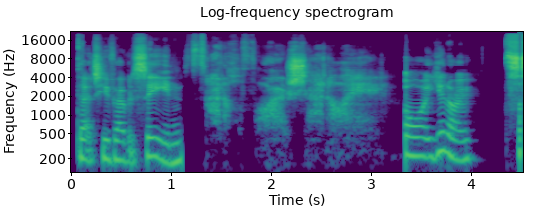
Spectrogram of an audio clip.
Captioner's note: whispering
